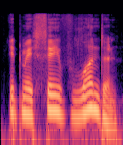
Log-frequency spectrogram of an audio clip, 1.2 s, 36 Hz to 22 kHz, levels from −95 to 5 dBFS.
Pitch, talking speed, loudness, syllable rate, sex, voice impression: 135 Hz, 145 wpm, -16 LUFS, 4.8 syllables/s, male, masculine, adult-like, relaxed, slightly powerful, slightly muffled, intellectual, sincere, friendly, lively, slightly strict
